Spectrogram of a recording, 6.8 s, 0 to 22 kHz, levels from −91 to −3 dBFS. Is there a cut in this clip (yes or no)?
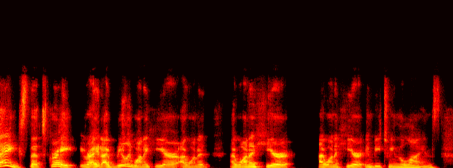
no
